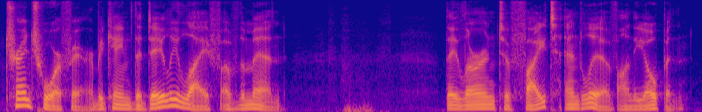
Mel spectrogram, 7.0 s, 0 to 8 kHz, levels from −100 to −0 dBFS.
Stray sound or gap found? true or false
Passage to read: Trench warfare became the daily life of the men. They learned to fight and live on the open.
true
